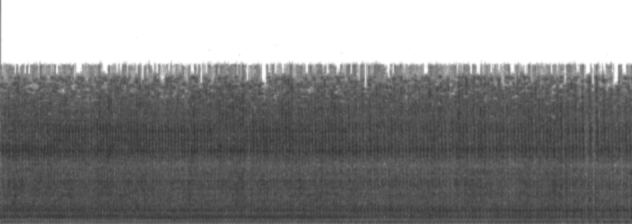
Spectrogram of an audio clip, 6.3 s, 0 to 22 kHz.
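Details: Old single-cylinder Johnson 2 HP outboard after repairs (new piston rings, adjusted points, rebuilt carburetor, new head gasket, new impeller), started on choke: drones at an even, steady speed with no stumbling or knocking; normal running.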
